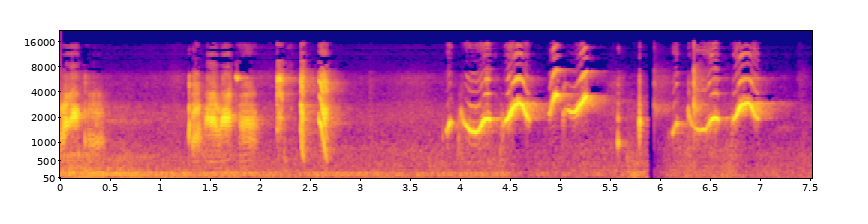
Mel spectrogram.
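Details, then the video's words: Indian ringneck parakeet mixing talk and whistles: husky speech-like syllables and sharp squeaks, then a series of clear, swooping whistled notes that rise and dip, each about half a second long. "ASALAMALAKUM BOLNE WALA TOTA | BEST TALKING PARROT"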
